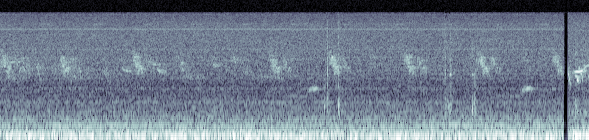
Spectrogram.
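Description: Faint background birdsong: short high chirps every half second or so over a low steady hum, with a quick run of repeated chirps near the end.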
